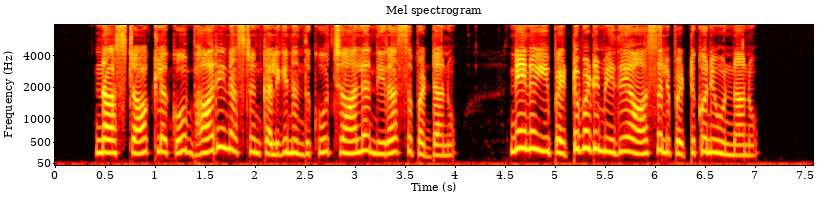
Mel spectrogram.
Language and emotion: Telugu, sad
